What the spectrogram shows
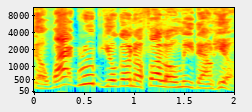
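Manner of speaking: put-on local New Orleans accent. Retell what a man told you when he came for the group, imitating a man's accent. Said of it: "he got the accent down".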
